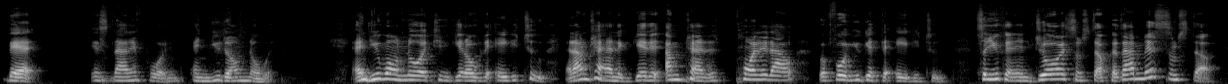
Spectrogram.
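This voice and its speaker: A woman, giving a folksy, preachy motivational talk, repeating phrases and calling listeners baby. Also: medium pitch. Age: 80s. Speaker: life coach vlogger. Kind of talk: casual motivational talk to camera.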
